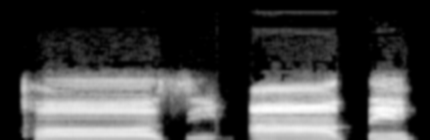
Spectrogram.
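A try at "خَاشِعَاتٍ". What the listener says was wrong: Sinnya hilang ya, belum punya sin. Khosi. Sin ini hutang ya.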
